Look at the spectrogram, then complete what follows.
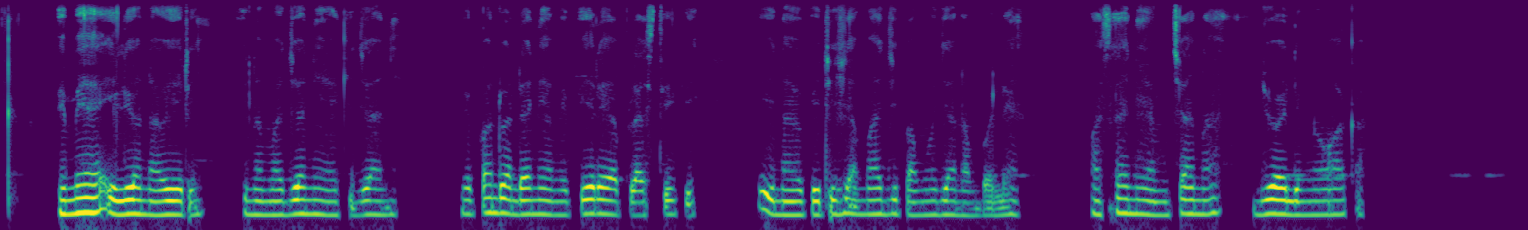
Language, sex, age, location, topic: Swahili, male, 18-24, Nairobi, agriculture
